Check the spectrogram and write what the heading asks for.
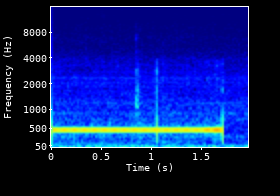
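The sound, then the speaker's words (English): A single steady telephone ringing tone on a speakerphone call hums loudly and evenly over the line for under two seconds, then cuts off abruptly, with a couple of faint clicks and no voices. “It's ringing though.”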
